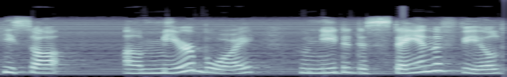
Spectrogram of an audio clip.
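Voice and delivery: ordinary talk

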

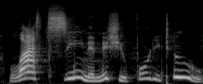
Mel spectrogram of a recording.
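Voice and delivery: high, announcer-like caption read; comic book caption voice. Retold or imitated. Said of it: "comic book where it appears".

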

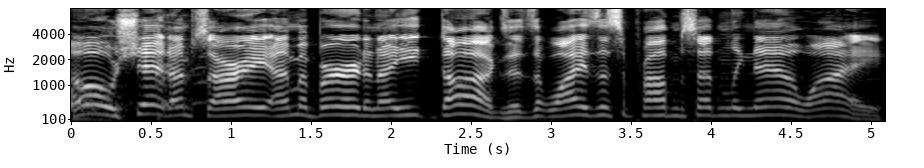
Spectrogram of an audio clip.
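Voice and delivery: high, loud flustered hawk; comic high-pitched bird voice; protesting bird. Acted. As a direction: plead your case as a caught bird. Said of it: "and the bird went".

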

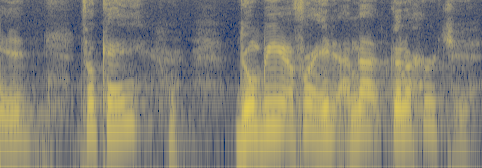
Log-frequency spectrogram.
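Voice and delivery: soft, gentle coaxing voice; soothing. Acted. Pastor calming a frightened little child, softly soothing. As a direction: hush a scared child, softly.

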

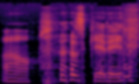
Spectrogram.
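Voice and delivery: usual speaking voice

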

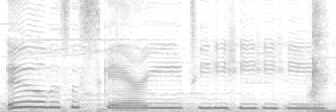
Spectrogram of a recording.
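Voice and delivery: high, soft, girlish mock-spooked titter; mock scared giggle. Friends creeping around at night, high mock-scared giggle. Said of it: "we're like".

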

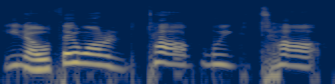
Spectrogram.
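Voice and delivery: bad high-pitched rapper impression; squeaky put-on rapper voice; [name] impression. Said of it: "That's a bad F B G Duck impression".

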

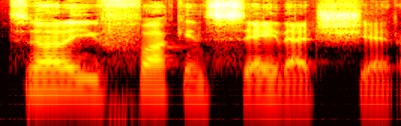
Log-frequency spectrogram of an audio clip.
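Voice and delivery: loud, emphatic statement; forceful delivery. Shown as a demonstration. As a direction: say it out loud and hard. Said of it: "How you say shit".

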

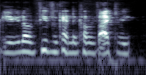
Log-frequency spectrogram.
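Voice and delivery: ordinary talk, nothing marked

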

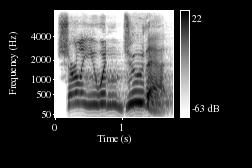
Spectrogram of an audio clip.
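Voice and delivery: loud, high exclamation; exclaimed pleading. Shown as a demonstration. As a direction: cry it out as an exclamation. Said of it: "Exclamation point".

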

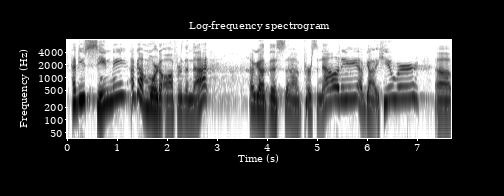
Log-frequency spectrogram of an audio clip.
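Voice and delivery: high, loud protest, slowing on the boasts; comically affronted self-promotion; mock indignation.

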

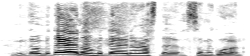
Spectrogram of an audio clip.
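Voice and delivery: loud, high Jamaican Rasta voice; hammed-up Jamaican patois; Jamaican accent. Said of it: "sorry for my poor Jamaican accent".

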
